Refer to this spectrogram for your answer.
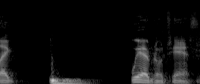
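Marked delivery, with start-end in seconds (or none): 1.3-2.0 put-on beaten-down announcer voice, sounding defeated. Imitating a play-by-play guy calling a game: imitating Tim Healy sounding defeated. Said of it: "you could just tell in his voice".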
